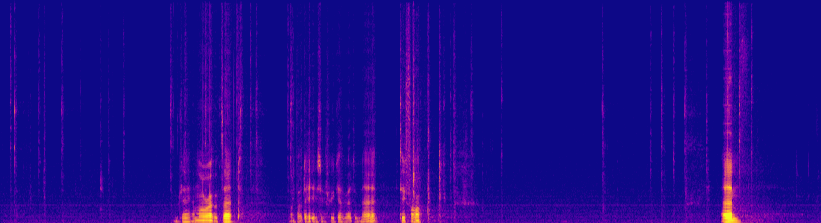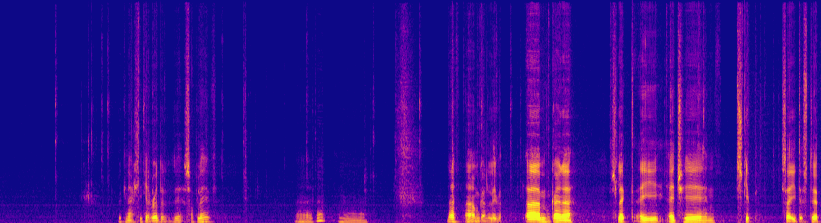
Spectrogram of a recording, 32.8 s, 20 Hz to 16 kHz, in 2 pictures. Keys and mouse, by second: 0.7-2.0 middle drag, 2.0 ctrl+x, 2.5 middle click, 3.8 middle click, 4.7 drag, 5.0 middle click, 6.5 ctrl+x, 8.2 ctrl+z, 8.7 a, 9.7 Tab, 10.1 middle click, 10.9 middle click, 12.2 Tab, 15.0 middle click, 19.1-20.3 middle drag, 20.3 ctrl+x, 21.6 ctrl+z, 25.4 a, 25.9-26.5 middle drag.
